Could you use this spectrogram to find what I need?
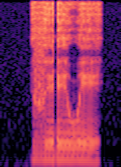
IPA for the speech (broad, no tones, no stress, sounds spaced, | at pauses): v ɪ ɾ ɪ w e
